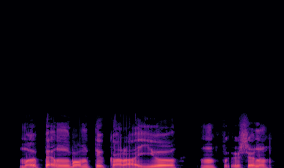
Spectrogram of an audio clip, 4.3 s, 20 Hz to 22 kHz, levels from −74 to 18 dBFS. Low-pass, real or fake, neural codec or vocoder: 7.2 kHz; real; none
